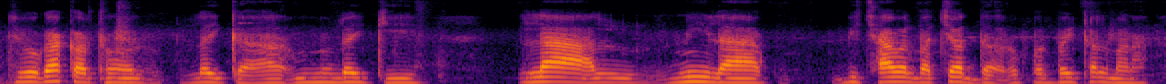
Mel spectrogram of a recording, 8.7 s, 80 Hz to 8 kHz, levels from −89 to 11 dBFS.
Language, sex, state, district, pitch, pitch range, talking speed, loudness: Bhojpuri, male, Uttar Pradesh, Ghazipur, 150 Hz, 140-165 Hz, 90 wpm, -20 LUFS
